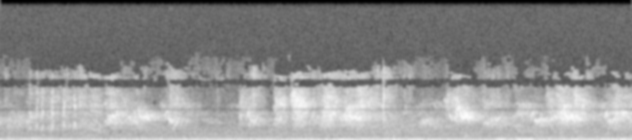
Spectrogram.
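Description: Small birds chirp and tweet around a backyard seed feeder near a pear tree, with soft overlapping calls over a constant low outdoor rumble, moderately near and fairly quiet.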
